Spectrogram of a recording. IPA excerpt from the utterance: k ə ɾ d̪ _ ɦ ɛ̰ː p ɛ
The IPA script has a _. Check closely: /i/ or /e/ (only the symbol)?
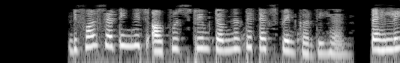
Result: i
